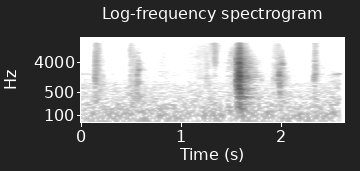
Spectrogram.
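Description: Tarot cards being riffled and shuffled by hand, giving soft papery flicks and snaps in an irregular rhythm, one louder slap in the middle, quiet and close with no talking.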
